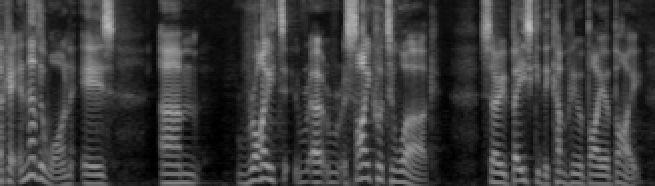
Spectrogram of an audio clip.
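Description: Here a man talks at a moderate pace with a southern English accent and lively intonation. His pitch sits fairly high, and the recording is very clean over a silent background. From England, Cotswolds. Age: 30s. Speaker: recruitment agency founder. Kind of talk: podcast interview.

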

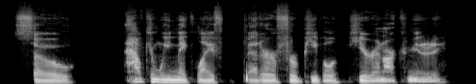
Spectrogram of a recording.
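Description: A man in a normal speaking voice, fairly low-pitched with ordinary pitch variation, at a moderate pace, dry and close with no echo on a very clean recording with a silent background. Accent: American. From Pennsylvania, Lancaster County. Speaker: realtor and former engineer. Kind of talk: casual interview. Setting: home studio.

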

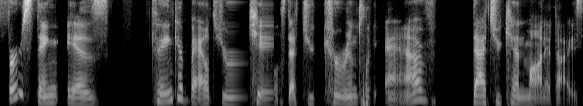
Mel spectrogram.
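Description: A woman's unremarkable speaking voice, lively in intonation and fairly slow, with a dry, close sound, no echo and a quiet background. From Canada. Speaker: online business coach. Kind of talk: interview.

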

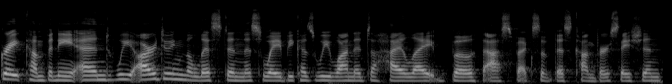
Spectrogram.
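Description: A woman with an American accent has an ordinary speaking voice at a medium pitch. She keeps a moderate pace with hardly any pauses and fairly even intonation, in a very clean recording with a silent background. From Boulder, Colorado. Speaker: podcast host. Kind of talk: casual chat; scripted read. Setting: bookstore, in person.

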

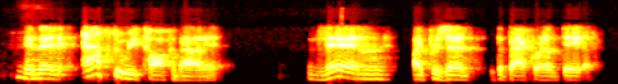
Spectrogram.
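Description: Moderate-paced speech from a man, broken by long, frequent pauses. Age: 60s. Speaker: kinesiologist. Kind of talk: interview.

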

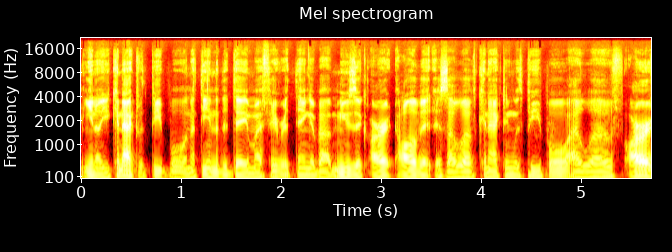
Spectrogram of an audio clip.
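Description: A very fast male voice with monotone, flat intonation. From Alaska, Mat-Su area (Trapper Creek). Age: 30s. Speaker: musician and tour manager. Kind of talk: casual chat.

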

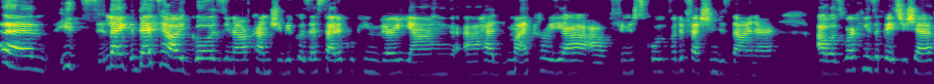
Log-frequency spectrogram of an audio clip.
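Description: Her voice sits at a fairly high pitch, with ordinary pitch variation and a bright, sharp tone. This woman's loudness swings widely. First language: not English. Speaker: chef and author. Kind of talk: interview.

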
